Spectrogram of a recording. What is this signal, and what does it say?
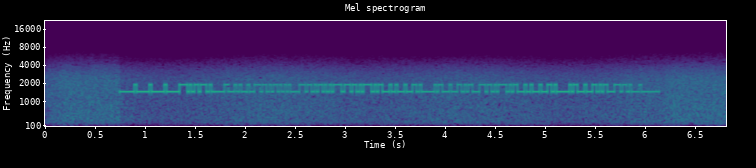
RTTY (50 baud, 450 Hz shift), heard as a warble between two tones, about 1700 Hz centre, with radio static. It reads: CQ DX DE EB7BUB EB7BUB K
